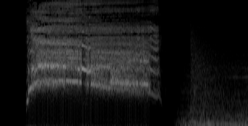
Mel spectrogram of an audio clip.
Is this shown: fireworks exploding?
no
